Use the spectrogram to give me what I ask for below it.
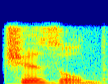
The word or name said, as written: chiseled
